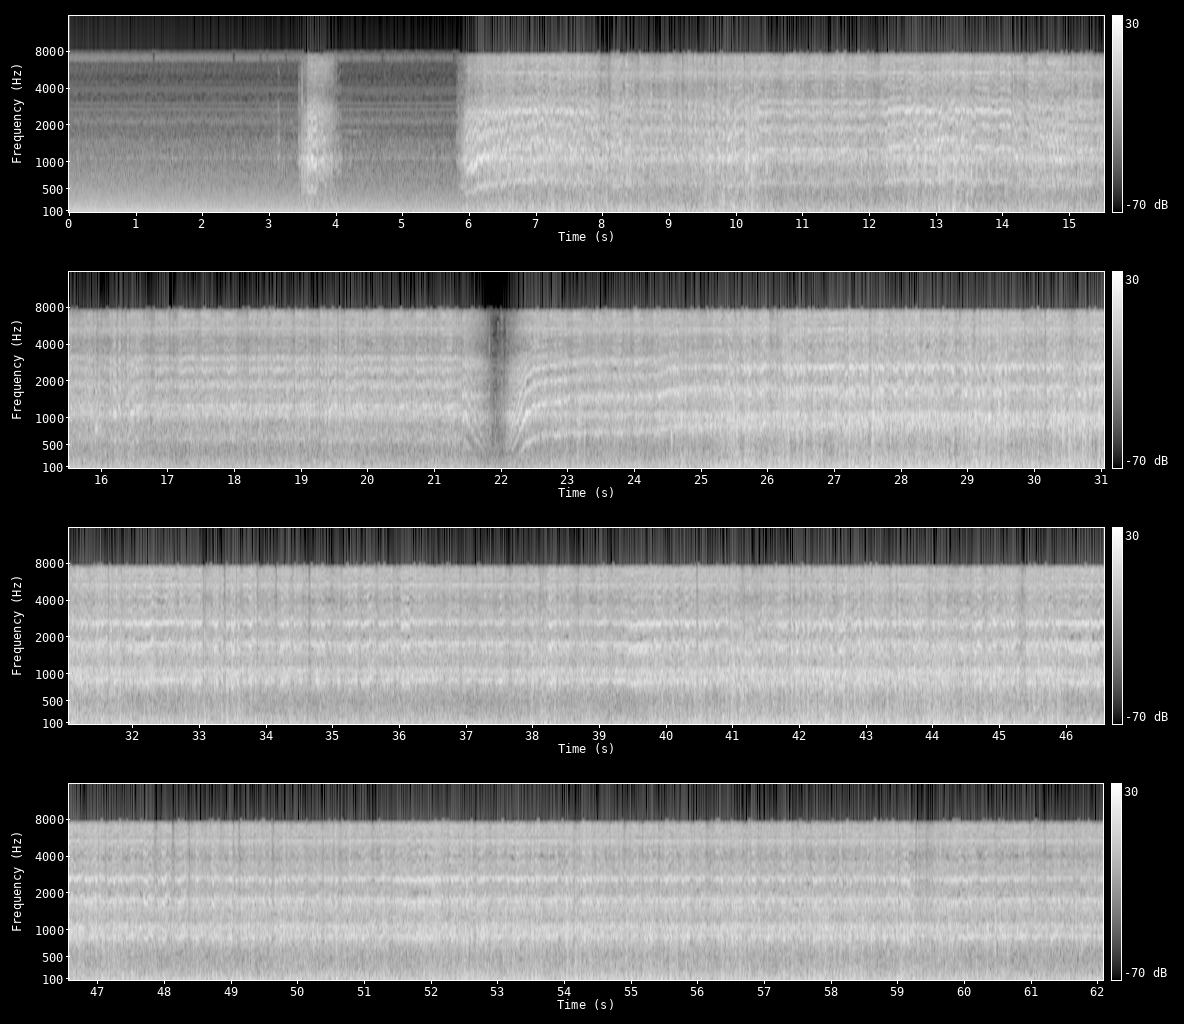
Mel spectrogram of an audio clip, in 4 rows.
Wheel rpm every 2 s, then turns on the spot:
0, 10, 10, 90, 160, 160, 160, 160, 160, 160, 150, 110, 210, 220, 230, 230, 230, 230, 230, 230, 230, 230, 230, 230, 230, 230, 230, 230, 230, 230, 230.
none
